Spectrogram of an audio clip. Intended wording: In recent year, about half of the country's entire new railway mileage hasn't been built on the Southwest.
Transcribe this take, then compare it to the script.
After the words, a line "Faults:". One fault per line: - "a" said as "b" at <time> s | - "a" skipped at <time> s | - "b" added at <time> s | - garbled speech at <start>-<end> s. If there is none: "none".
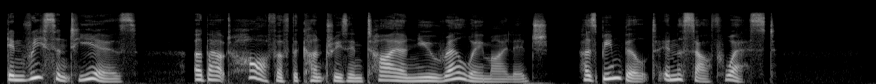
In recent years, about half of the country's entire new railway mileage has been built in the Southwest.
Faults:
- "year" said as "years" at 0.8 s
- "hasn't" said as "has" at 5.8 s
- "on" said as "in" at 6.6 s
